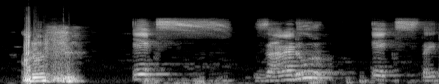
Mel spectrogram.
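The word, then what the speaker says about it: Xanadu: English alphabet তাই তো যখন জানাডু উচ্চারণ করছো কি দিয়ে উচ্চারণ করছো কি দিয়ে প্রোনাউন্স করছো কি দিয়ে মুখে প্রোনাউন্স হচ্ছে জানাডু জেড দিয়ে জানাডু লিখছো কি দিয়ে এক্স দিয়ে এর মানেটা কি একজন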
